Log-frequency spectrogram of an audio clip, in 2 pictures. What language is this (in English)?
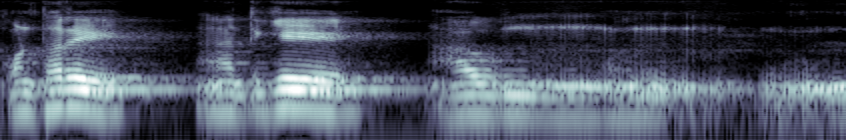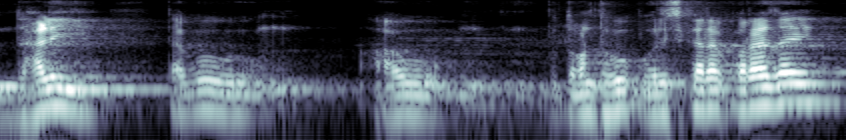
Odia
